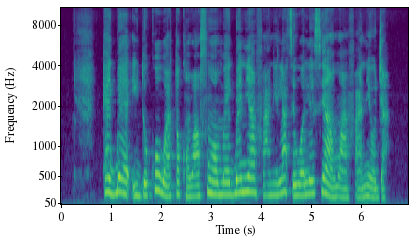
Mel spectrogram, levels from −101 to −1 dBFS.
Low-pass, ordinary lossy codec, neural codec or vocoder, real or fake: none; none; none; real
